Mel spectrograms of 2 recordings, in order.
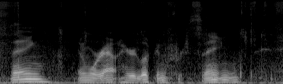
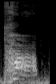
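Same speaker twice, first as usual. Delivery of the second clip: sharp high pop imitation; popping sound; 13 semitones higher, 5 dB louder than usual. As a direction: mimic a spark popping. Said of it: "and it was like".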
